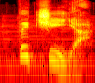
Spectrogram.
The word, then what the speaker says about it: течія: Течії наголошуються на перший склад лише в множині. А в однині всі відмінки цього слова мають наголос на кінець – течія.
